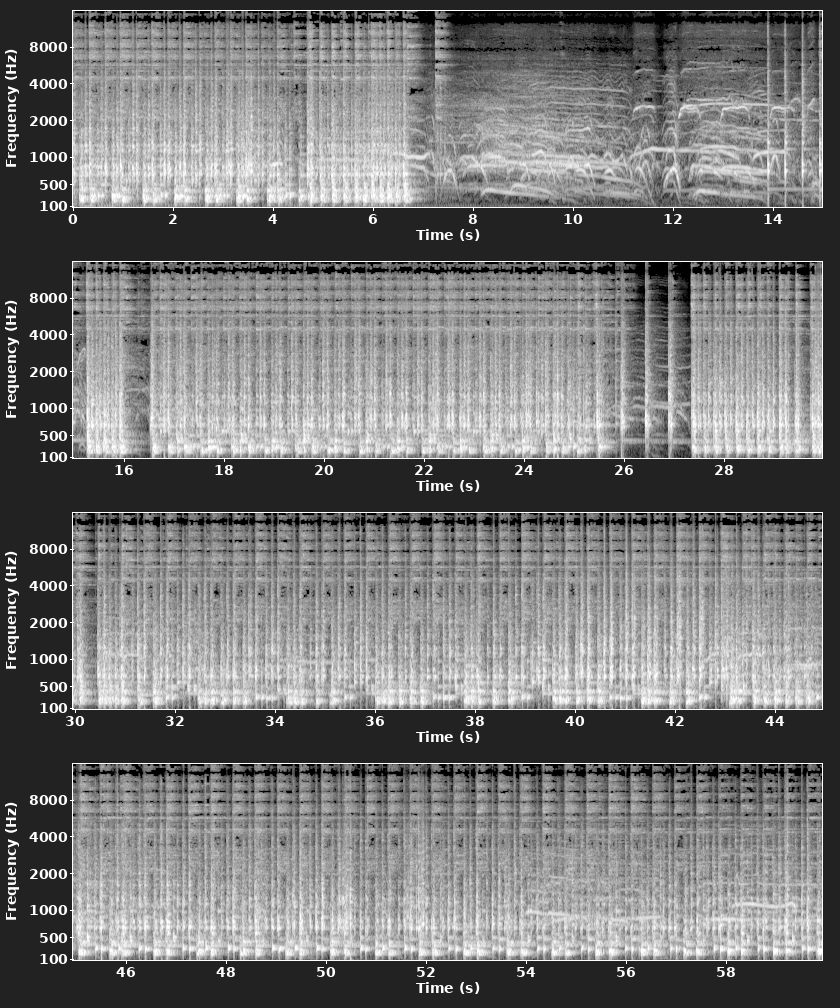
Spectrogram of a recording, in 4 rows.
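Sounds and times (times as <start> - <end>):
rapid drumming: 0.0 - 7.4, 13.9 - 59.9
cymbals: 14.1 - 26.2.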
